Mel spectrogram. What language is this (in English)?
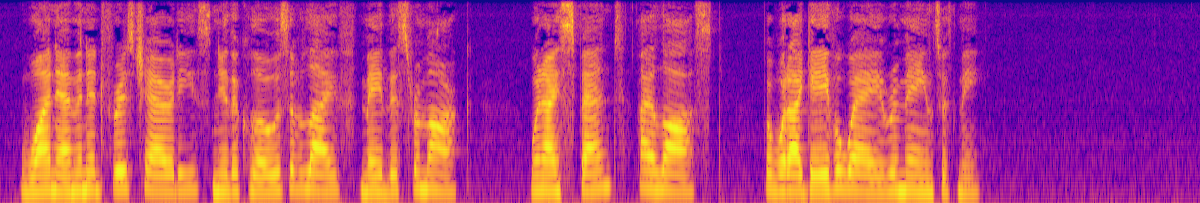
English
